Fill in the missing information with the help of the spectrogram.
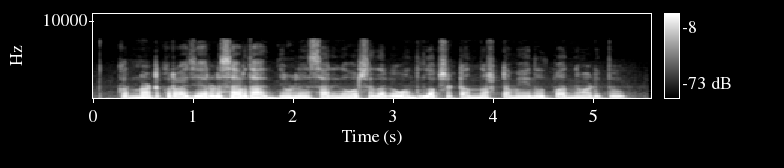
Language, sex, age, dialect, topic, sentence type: Kannada, male, 18-24, Dharwad Kannada, agriculture, statement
